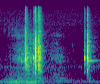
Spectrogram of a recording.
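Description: Clicks and light handling noise from a hand working a DSLR camera on a slider rig: a short cluster of clicks about half a second in and one more click near the end.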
